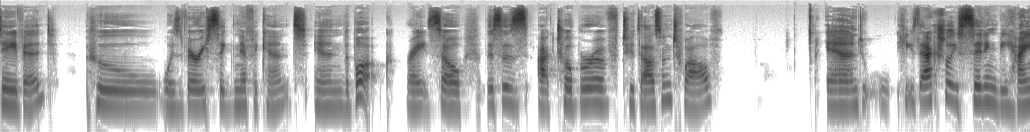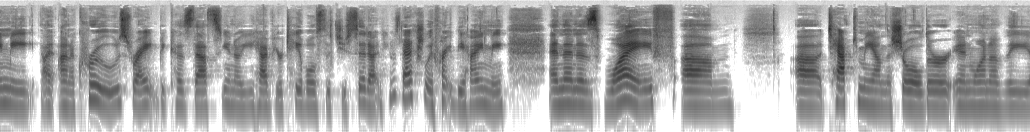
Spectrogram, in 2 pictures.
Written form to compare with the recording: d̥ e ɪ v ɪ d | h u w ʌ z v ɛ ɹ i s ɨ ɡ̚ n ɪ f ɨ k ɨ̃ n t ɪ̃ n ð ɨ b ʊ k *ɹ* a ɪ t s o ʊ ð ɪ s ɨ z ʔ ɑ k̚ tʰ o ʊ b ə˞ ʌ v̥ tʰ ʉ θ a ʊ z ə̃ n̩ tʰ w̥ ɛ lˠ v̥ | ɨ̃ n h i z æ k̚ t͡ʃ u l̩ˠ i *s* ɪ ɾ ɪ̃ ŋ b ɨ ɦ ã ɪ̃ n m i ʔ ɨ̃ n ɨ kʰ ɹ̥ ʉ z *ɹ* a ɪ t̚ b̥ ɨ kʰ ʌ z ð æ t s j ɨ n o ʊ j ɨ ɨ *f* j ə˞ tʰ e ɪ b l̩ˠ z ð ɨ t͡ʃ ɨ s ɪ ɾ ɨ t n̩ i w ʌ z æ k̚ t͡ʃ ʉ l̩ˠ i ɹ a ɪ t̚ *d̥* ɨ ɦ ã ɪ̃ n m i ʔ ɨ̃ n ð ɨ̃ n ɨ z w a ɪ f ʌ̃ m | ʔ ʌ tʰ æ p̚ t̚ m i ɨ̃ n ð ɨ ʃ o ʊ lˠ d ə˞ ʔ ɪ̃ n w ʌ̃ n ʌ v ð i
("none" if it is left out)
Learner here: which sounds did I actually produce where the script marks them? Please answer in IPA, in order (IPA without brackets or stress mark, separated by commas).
ɹ, s, ɹ, v, b̥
